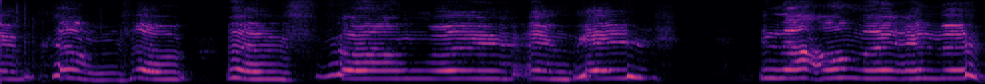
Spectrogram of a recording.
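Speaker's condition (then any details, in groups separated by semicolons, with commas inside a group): Traumatic brain injury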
